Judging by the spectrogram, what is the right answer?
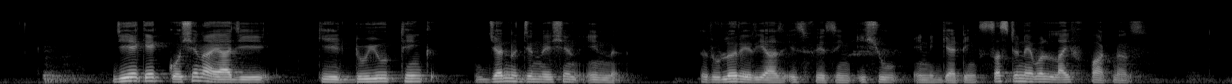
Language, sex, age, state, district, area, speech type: Dogri, male, 30-45, Jammu and Kashmir, Reasi, rural, spontaneous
